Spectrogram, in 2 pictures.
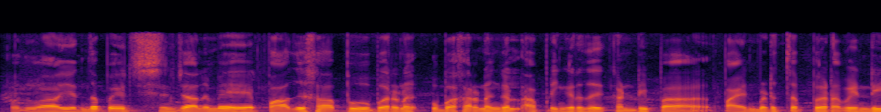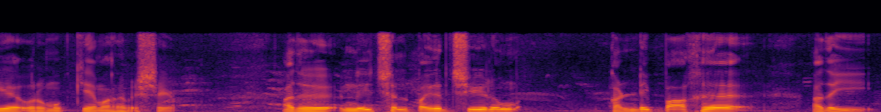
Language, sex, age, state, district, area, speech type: Tamil, male, 60+, Tamil Nadu, Tiruppur, rural, spontaneous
